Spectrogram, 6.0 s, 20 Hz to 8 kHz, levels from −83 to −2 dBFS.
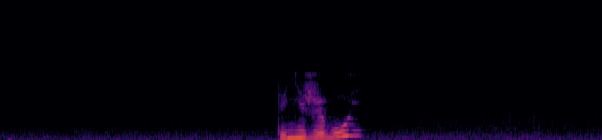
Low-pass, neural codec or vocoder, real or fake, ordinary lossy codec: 7.2 kHz; none; real; AAC, 16 kbps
